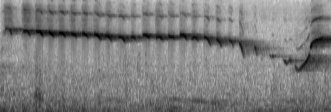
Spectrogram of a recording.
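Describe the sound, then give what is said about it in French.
Common chaffinch song in its northern dialect: a fast, rhythmic trill of high repeated notes that slowly drops in pitch, then breaks into a short ending flourish, clear and alone. “Le pinson du Nord, il va chanter « Dis-le-moi, si tu m'aimes pas, dis-le-moi. »”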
